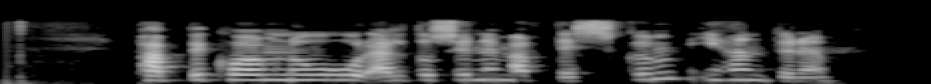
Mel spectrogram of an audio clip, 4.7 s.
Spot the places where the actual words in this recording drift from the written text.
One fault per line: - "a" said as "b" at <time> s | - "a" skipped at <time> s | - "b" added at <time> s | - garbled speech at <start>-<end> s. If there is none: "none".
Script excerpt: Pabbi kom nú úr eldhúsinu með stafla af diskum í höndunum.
- "með stafla" skipped at 2.5 s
